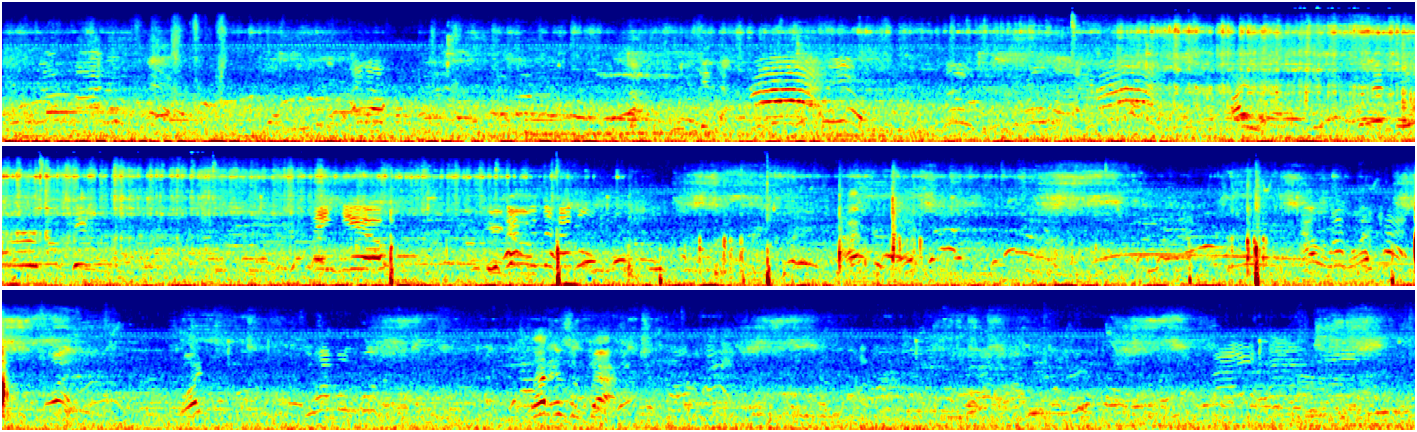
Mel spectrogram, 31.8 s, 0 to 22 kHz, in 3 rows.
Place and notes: Roswell Rd, Marietta, GA, USA - East Cobb Park - Field
The edge of a park's playing field. There were some older children kicking around a soccer ball, and you can hear kids on the playground swing set to the left. A child can be heard playing the piano under the gazebo behind the recorder. It was a cool, sunny autumn day, and people were out walking and enjoying the weather.
Recorded with the unidirectional mics of the Tascam Dr-100mkiii.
